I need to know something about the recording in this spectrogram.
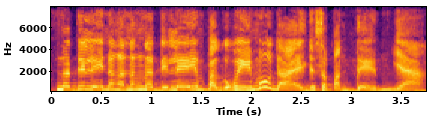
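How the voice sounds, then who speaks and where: A woman's voice: sits high, animated, fairly quick, bright, forceful tone, exaggerated voice. A Filipino woman playing a doting, chatty older mother in a radio drama. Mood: delighted.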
